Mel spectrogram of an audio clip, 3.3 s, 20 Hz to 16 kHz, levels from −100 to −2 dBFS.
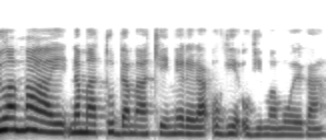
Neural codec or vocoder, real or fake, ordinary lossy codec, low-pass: codec, 16 kHz, 4 kbps, X-Codec, HuBERT features, trained on balanced general audio; fake; none; 7.2 kHz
